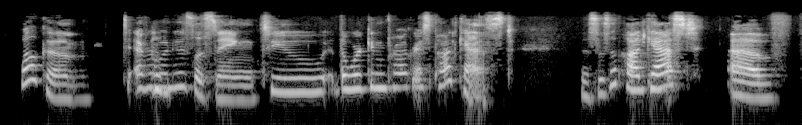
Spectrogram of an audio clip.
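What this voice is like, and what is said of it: Smooth late-night radio voice. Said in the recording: “radio voice ... You sound like Delilah ... late night”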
